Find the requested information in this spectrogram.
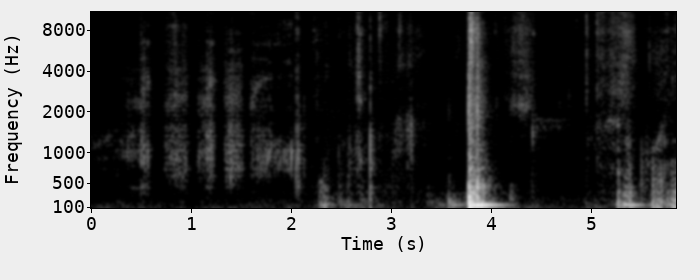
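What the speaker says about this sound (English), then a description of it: "I'll just trim up around those edges" Scissors trimming around the edges of glued paper in a card-making project, a series of short close snips followed by a louder clunk, with some soft speech in between.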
